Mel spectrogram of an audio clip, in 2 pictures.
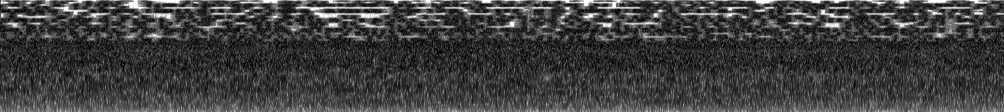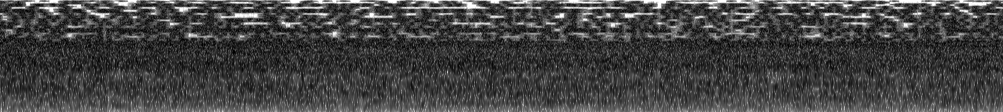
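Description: A waterfall carrying a heavy flow of water, making a steady, even rush of falling water.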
